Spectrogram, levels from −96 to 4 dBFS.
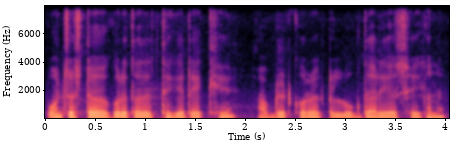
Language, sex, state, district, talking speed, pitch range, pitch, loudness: Bengali, male, Tripura, West Tripura, 190 wpm, 110-120 Hz, 115 Hz, -18 LUFS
